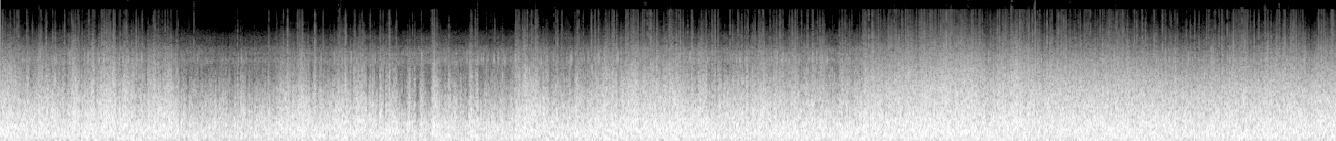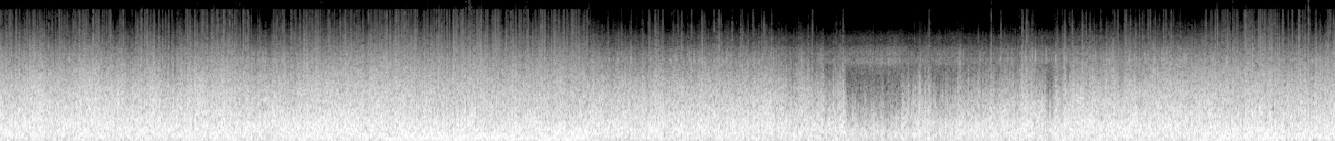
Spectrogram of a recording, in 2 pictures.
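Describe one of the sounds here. Wind roars loudly past the rider on a moving motorcycle.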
